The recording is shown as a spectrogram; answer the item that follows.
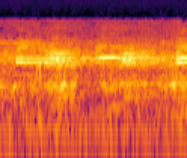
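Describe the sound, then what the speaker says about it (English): A steady rumbling train sound effect from an old-time radio drama, a continuous droning roll with a faint whistle-like hum running through it, loud and close for the whole stretch. "Yes, the train."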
